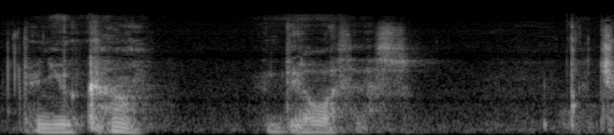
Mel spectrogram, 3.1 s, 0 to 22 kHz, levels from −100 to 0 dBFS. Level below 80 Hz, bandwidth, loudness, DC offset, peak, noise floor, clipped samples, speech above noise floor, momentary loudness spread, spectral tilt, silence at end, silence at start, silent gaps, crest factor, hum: -86 dBFS; 14.5 kHz; -38 LUFS; under 0.1%; -12 dBFS; -69 dBFS; under 0.1%; 31 dB; 17 LU; -4 dB/octave; 0 s; 0.05 s; none; 30 dB; none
